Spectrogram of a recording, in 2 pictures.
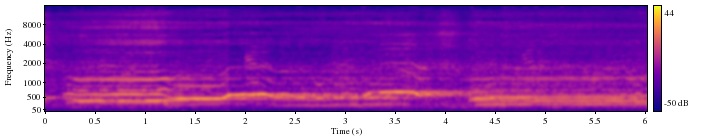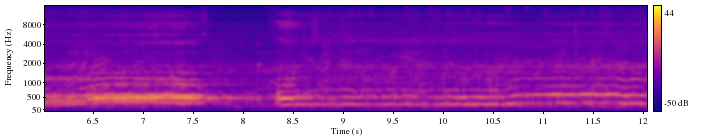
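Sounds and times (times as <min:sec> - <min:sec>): women singing wordless chord: 0:00.0 - 0:12.0.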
